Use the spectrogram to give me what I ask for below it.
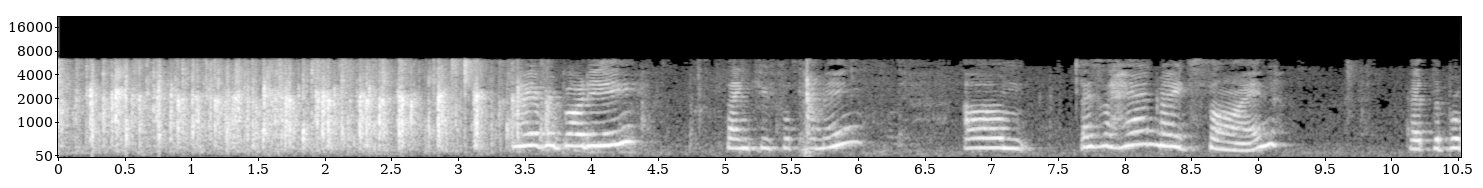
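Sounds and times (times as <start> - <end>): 
audience applause welcoming a presenter before an academic talk: 0.0 - 3.8
speech: 3.6 - 4.4, 5.0 - 6.1, 6.8 - 9.2, 10.1 - 10.5.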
